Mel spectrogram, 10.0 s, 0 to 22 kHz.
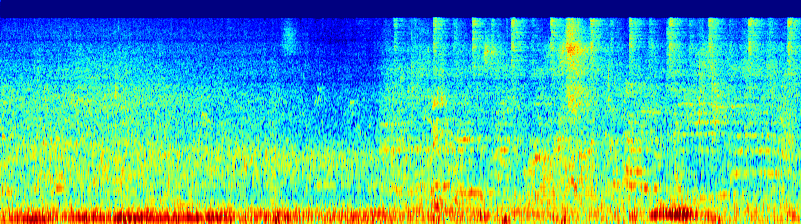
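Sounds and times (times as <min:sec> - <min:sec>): outdoor background noise: 0:00.0 - 0:10.0.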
